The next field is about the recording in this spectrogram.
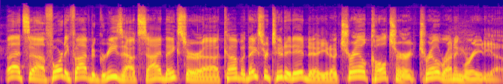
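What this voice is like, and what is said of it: Radio announcer voice. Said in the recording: “Do your radio voice thing for the listeners.”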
